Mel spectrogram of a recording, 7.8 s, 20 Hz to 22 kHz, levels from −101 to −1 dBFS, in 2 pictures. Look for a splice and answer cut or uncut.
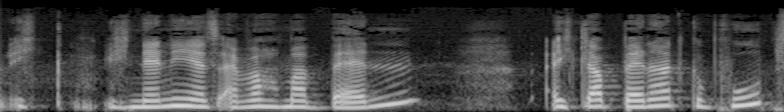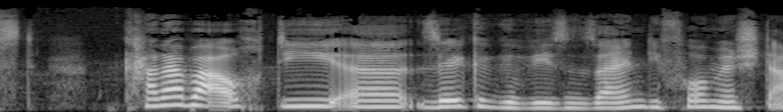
uncut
